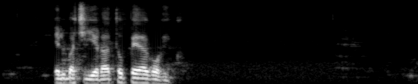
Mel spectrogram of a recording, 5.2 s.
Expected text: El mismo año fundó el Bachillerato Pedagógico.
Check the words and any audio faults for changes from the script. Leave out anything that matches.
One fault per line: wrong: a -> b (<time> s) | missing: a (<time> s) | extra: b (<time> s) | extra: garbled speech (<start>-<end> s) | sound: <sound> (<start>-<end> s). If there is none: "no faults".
missing: mismo año fundó (0.8 s)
